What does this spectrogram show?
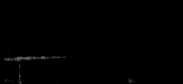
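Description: A person whistles one short, sustained note that drifts slightly downward in pitch and fades out within about a second, fairly quiet, with no talking around it.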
